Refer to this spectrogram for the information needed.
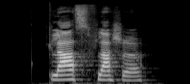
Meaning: glass bottle
- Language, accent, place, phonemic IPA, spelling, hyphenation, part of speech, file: German, Germany, Berlin, /ˈɡlaːsˌflaʃə/, Glasflasche, Glas‧fla‧sche, noun, De-Glasflasche.ogg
